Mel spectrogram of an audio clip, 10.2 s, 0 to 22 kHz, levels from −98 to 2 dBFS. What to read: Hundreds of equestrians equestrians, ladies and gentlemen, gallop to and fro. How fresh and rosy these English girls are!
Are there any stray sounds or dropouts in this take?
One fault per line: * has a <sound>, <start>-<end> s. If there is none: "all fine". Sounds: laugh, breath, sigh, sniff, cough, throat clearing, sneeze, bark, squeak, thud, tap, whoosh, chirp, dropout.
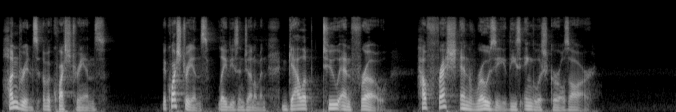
all fine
